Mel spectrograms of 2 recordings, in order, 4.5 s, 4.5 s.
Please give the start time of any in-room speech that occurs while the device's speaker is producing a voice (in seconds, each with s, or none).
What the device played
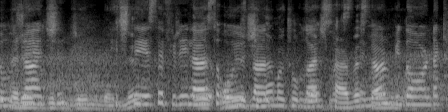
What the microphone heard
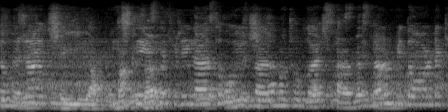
0.5 s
